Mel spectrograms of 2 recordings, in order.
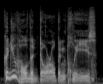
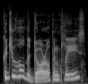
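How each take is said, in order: First: Low, curt-toned demand; impolite, lower-pitched order disguised as a request. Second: High, lifting polite request; courteous, higher-pitched asking with a rising end. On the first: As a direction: ask rudely, pitch dropped and please falling away. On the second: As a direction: ask politely, voice rising on please. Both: Shown as a demonstration.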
